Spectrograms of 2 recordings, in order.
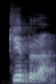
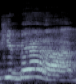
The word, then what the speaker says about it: Kibera: And we saw the videos of him taking hand sanitizers to Kibra. Now I know how to say it. Ni Kibera, but it's okay. Alisema Kibra.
